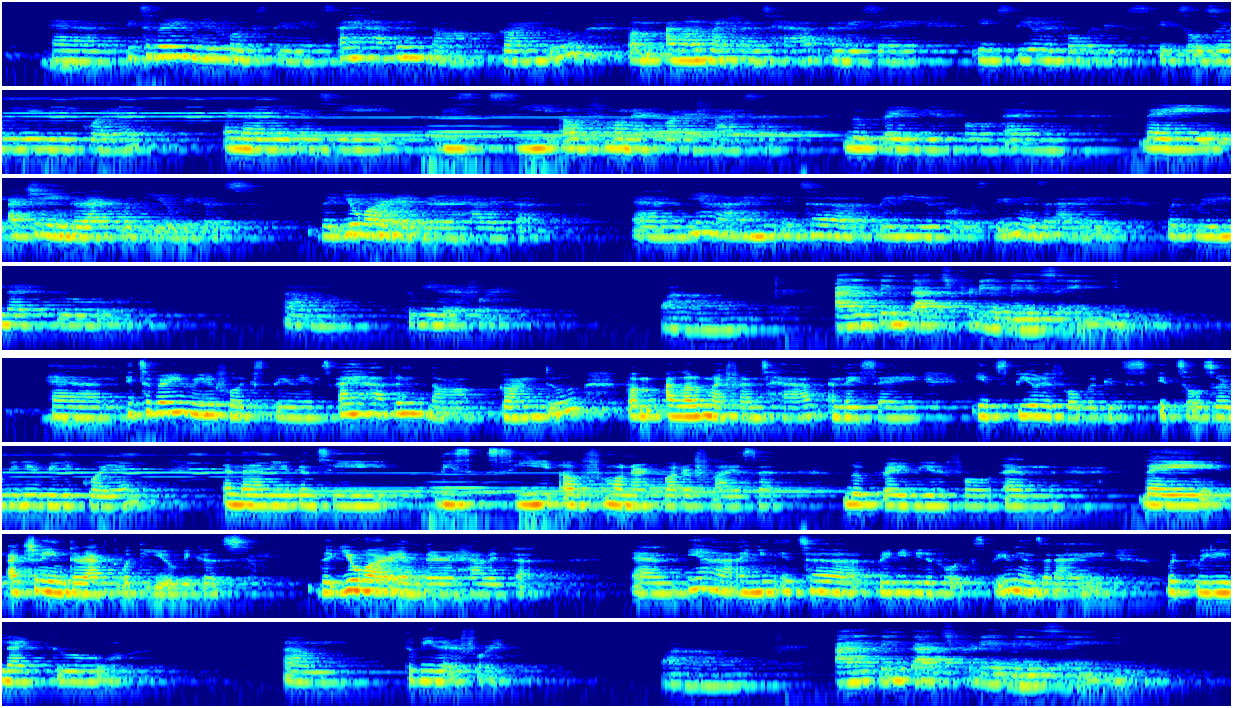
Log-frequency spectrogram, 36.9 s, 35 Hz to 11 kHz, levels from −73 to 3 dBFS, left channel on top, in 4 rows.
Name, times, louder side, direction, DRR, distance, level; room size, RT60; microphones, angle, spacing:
voice 1, 0.3-12.1 12.5-15.0 15.5-17.5 17.7-20.3 20.8-22.4 23.1-26.9 27.2-28.5 29.8-30.2 30.7-31.4, right 4 dB, 90° right, 9 dB, 0.4 m, -30 dB
sound 1, 9.2-15.2, equal, 20° left, 0.8 m, -42 dB
voice 2, 32.6-33.2 33.5-33.6 33.9-36.0, left 1 dB, 80° left, -1 dB, 1.0 m, -33 dB
3.6 x 3.3 x 4.2 m, 1.4 s
head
